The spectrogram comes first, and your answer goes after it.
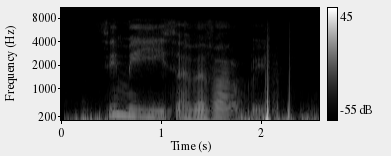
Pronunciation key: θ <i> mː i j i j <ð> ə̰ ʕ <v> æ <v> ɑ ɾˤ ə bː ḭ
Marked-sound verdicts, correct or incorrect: correct, incorrect, correct, correct

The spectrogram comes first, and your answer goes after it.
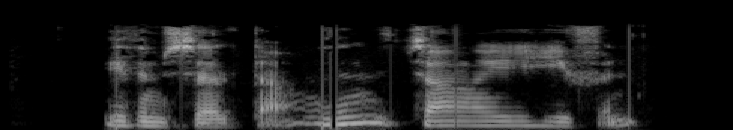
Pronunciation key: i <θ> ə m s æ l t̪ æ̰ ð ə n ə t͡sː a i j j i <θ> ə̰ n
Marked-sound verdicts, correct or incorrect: correct, incorrect

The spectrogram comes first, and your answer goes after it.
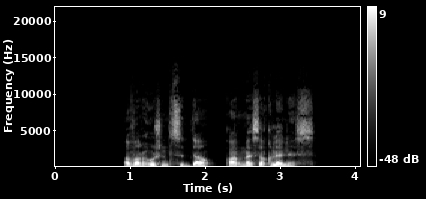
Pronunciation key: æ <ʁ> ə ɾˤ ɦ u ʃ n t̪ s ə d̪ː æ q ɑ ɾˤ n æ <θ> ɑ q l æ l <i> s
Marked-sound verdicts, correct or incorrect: incorrect, incorrect, incorrect

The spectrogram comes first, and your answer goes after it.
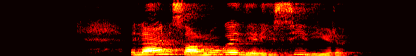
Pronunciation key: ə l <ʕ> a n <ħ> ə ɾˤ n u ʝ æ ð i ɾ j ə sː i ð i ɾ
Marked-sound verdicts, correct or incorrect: correct, incorrect

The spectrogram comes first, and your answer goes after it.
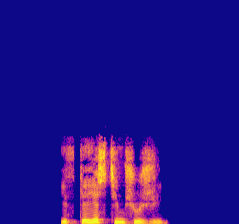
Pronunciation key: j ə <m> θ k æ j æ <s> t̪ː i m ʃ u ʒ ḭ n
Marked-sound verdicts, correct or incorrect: incorrect, correct

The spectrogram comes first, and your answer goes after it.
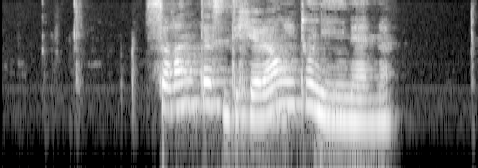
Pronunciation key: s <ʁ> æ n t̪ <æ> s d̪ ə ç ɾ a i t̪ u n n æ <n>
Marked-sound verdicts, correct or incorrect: correct, correct, correct

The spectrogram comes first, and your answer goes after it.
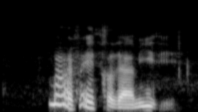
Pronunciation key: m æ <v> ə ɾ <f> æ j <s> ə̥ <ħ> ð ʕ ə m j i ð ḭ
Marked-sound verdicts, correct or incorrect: incorrect, correct, incorrect, incorrect

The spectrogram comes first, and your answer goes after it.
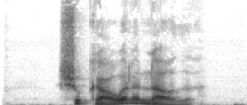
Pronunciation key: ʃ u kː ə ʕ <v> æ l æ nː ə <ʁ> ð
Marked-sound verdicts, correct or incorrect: incorrect, correct

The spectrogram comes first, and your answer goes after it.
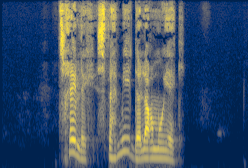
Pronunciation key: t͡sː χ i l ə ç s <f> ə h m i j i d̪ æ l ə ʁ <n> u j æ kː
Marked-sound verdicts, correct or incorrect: correct, incorrect

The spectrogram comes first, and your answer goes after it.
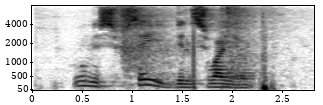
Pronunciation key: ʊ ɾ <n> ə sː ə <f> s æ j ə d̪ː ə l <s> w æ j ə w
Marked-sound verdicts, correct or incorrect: correct, correct, correct

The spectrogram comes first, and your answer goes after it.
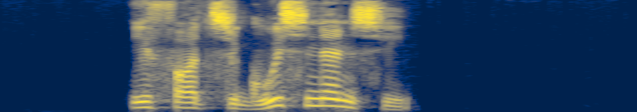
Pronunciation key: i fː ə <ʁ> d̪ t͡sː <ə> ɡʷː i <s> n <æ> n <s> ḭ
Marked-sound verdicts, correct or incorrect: correct, correct, correct, correct, correct

